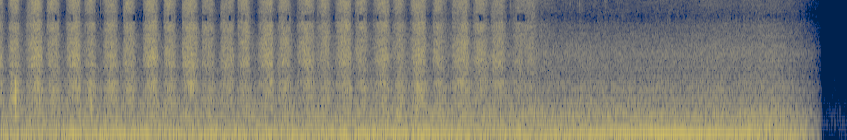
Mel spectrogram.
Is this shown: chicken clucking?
no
